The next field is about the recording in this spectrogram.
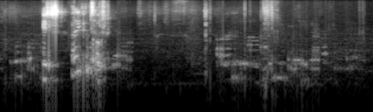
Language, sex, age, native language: Icelandic, female, 12, Icelandic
